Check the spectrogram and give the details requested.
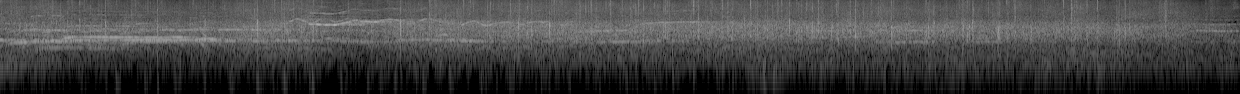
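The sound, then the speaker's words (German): An audience at a blessing service applauds its teams steadily, a dense wash of clapping that holds at an even, fairly loud level for the whole stretch, with a few faint whistles and cheers mixed in and no talking. “Noch einen riesen Applaus nochmal für unsere Teams.”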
